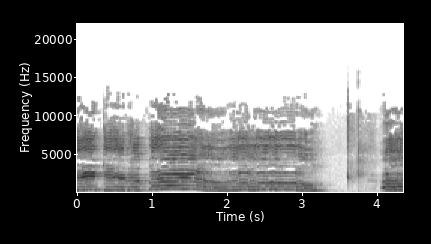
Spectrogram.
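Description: A boy's voice singing a cappella, a wordless run of long held notes that bend up and down, stopping about three seconds in. A couple of short sharp clicks follow near the end.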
